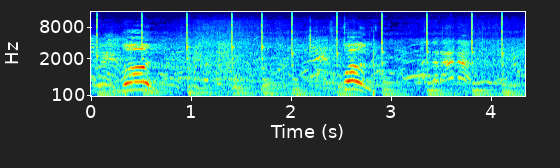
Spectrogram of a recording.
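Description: Background music with a steady beat and a repeating bass line, with two short voice phrases rising and falling over it, one near the start and one about two and a half seconds in.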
